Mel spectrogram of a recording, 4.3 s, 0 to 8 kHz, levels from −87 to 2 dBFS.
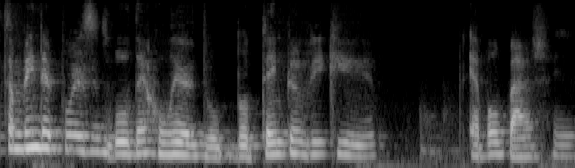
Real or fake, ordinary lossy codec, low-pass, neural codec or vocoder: fake; none; none; codec, 16 kHz, 1 kbps, X-Codec, HuBERT features, trained on balanced general audio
